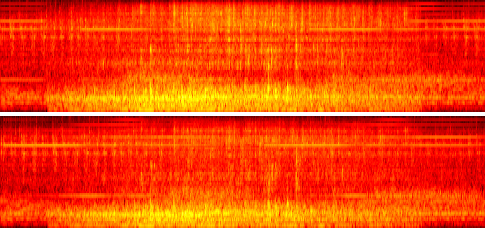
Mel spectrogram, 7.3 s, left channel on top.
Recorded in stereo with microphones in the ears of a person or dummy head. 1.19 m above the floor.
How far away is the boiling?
About 2.5 m.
